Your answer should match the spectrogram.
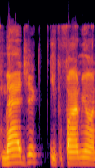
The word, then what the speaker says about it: MVJIK: Yo, so yo, tell the people your name because like you said, it's spelled a little bit different. Tell people it's Magic.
